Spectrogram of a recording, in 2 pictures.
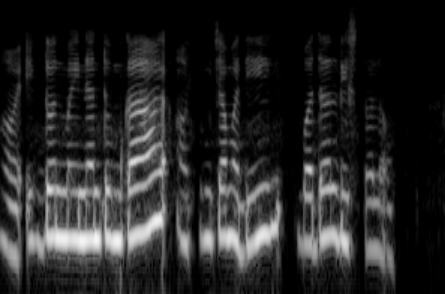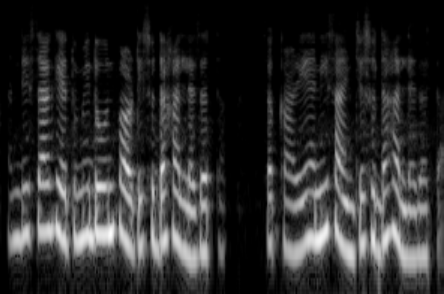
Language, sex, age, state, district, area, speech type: Goan Konkani, female, 18-30, Goa, Ponda, rural, spontaneous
